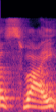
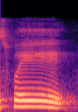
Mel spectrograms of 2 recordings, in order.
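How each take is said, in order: First: "swai" with an I sound at the end, like "sky"; wrong vowel. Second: "sway" ending in a clear A sound, like "day"; correct A sound. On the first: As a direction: say "swai" ending in the I sound, as the mistake to avoid. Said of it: "it's not a swai". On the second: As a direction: say "sway" with the A sound, as the model answer. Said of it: "it's not a swai, it's a sway". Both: Shown as a demonstration.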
